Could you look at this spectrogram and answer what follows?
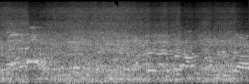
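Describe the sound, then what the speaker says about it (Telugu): Rushing water at Arai waterfalls roars loud and steady as a dense wash close by, with a crowd of people talking over it. "this is the real location of the RA water falls"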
